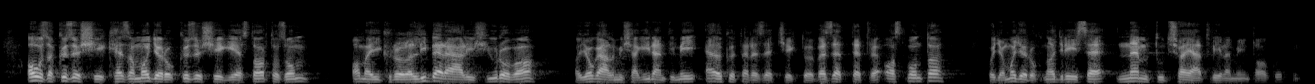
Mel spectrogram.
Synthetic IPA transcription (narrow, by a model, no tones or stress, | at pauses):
ɒɦo̞zɒkø̞zø̞ʃːeːkhɛzɒmɒɟɒɾo̞kːø̞zø̞ʃːeːɡeːhɛst̪ɒrt̪o̞zo̞m | ɒmɛjikrøːlɒlibɛɾaːliʃjuɾo̞vɒ | ɒjo̞ɡaːlːɒmiʃaːɡiɾaːnt̪imeːjɛlkøt̪ɛlɛzɛt͡ʃːeːk̚t̪øːlvɛzɛt̪ːɛt̪ʋɛʔɒst̪mo̞n̪t̪ɒ | ho̞ɟɒmɒɟɒɾo̞knɒɟreːsɛnɛmt̪ut̪ʃɒjaːt̪ʋeːlɛmeːɲt̪ɒlko̞t̪ni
